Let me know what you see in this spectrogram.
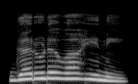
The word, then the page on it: ಗರುಡವಾಹನ: garuḍa vāhana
